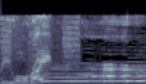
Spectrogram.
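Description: A dazed older man's voice groaning and grunting as he comes round, over background music with a long held note.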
